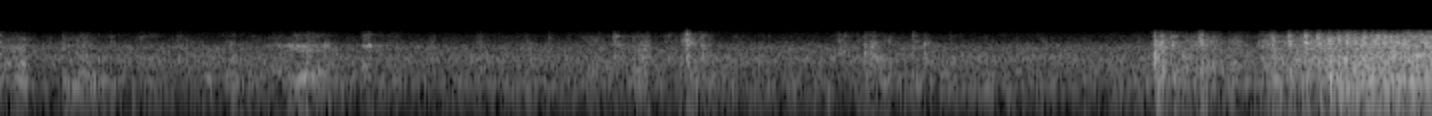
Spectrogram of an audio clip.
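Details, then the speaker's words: Ford Model T, hand-crank start with a little too much gas, needed to start: scattered clatter, then it fires and races up to loud, fast running; idle too high from excess throttle. "As soon as it starts, the car is going to race too much. It's going to be too high. I'm giving a little bit too much gas, but it needs that gas because it needs to have enough to start."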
